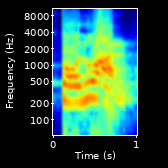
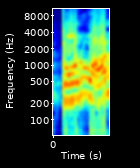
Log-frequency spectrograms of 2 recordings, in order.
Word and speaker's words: তলোয়ার: তরোয়াল এটা সম্পূর্ণ ভুল সঠিক শব্দ তলোয়ার এক্ষেত্রে অন্তস্থ অ এবং র শেষের দিকে রয়েছে কিন্তু ভুলভাবে উচ্চারিত হয়ে যখন তরোয়াল হচ্ছে তখন অন্তস্থ অ এবং র জায়গা পরিবর্তন করছে এবং সেগুলো আগে চলে আসছে এবং ল টা পরে চলে যাচ্ছে উচ্চারিত হচ্ছে তরোয়াল তারপর লোকসান এটাকে অনেকে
